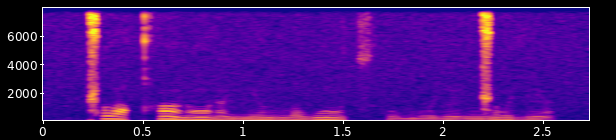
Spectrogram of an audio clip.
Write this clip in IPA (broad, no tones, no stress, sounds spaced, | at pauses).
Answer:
ǁ o qʰ ũ ɾ õ ɾ œ̃ nʲ ũ ŋ o w ũ t͡sʰ u m u lʲ õ ŋ͡ǁ u rʲ œ̃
